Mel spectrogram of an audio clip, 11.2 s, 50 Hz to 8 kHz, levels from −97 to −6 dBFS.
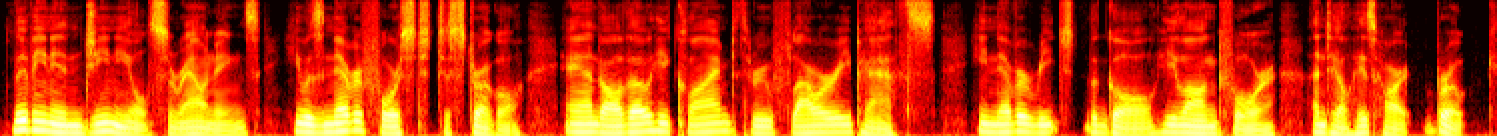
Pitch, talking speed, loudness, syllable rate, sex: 105 Hz, 155 wpm, -18 LUFS, 4.5 syllables/s, male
